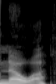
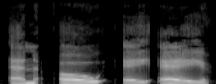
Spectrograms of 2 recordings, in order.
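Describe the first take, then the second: First: It is said as one word, like Noah. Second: It is spelled out as separate letters. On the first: The speaker calls it right. "you pronounce it like the name Noah" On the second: The speaker calls it wrong. "so I even just did it wrong"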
